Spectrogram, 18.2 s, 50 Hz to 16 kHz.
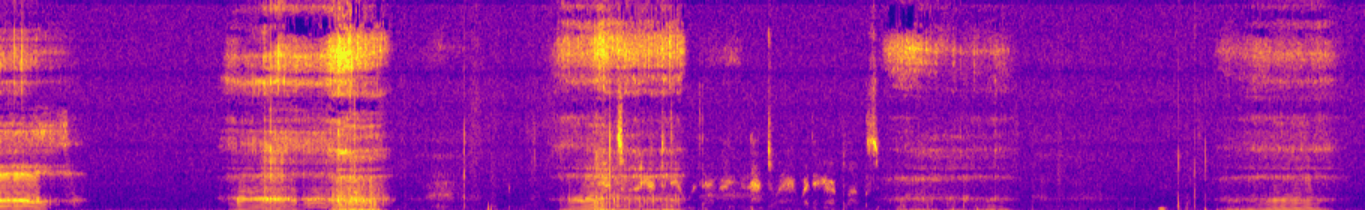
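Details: Loud, rough, rumbling snores repeating about 14 times a minute, with quieter breaths between them; heavy snoring.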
